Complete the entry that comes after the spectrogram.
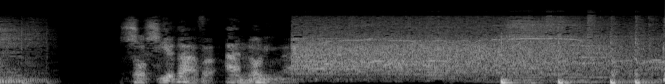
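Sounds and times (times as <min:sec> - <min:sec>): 
speech: 0:01.4 - 0:03.1
live concert audience applause: 0:02.9 - 0:06.6.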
